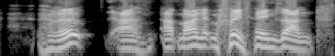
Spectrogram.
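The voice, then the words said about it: Imitates another person's voice. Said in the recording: “did you know I do impressions here ... it's a double impression here of Ant ... My first part of my impression is this.”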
